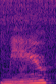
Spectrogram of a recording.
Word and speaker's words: mu: this symbol so this is the me it's pronounced Mew kind of looks like a cursive U but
